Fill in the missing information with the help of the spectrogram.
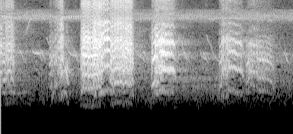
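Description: Peach-fronted parakeet giving harsh, buzzy screeches in short bursts, the loudest about half a second long, over a steady high insect-like hiss.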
